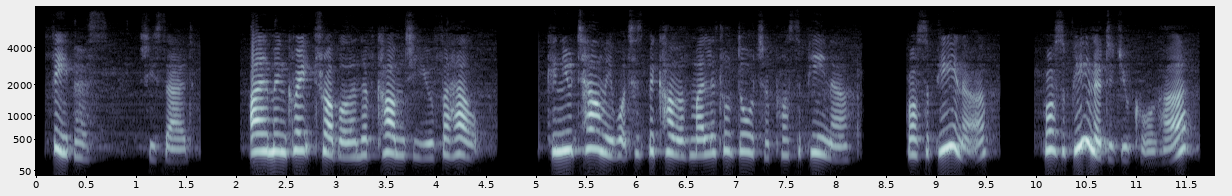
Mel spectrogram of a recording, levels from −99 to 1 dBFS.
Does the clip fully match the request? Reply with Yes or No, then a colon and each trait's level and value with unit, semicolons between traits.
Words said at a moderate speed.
Yes: average, 170 wpm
